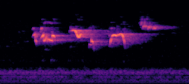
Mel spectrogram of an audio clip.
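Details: A Common nightingale singing outside a kitchen window gives three quick, warbling high phrases about half a second apart, ending on a thin higher note, over a steady low background hum.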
